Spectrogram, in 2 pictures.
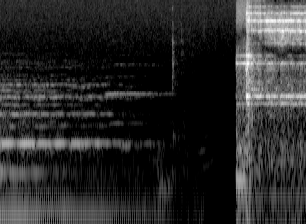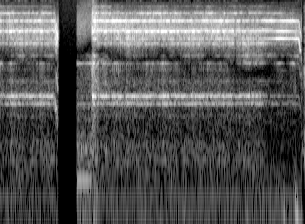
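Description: A loud telephone bell rings insistently in two long bursts separated by a brief pause in a police commissioner's office, coming in after a softer, tonal passage fades away.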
